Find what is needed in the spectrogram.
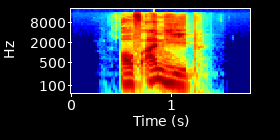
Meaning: first time, at first go, instantly
- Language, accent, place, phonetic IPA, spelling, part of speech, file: German, Germany, Berlin, [aʊ̯f ˈanˌhiːp], auf Anhieb, phrase, De-auf Anhieb.ogg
